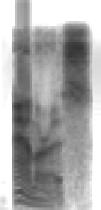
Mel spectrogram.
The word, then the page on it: amorous: British English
